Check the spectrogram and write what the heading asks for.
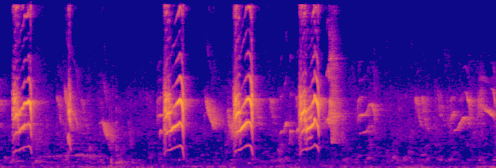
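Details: Little spiderhunter (sogok ontong) lure call: clusters of sharp, high, squeaky chirps with quick downward-slurred strokes, each cluster delivered in short bursts spaced roughly a second apart with quiet gaps between.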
